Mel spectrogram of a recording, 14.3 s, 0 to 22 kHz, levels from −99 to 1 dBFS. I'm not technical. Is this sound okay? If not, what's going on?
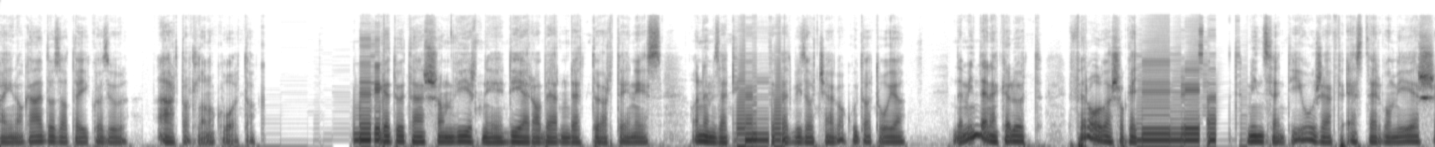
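No. Three stretches of robotic sound from repeated short buffers: 2.61 to 3.84 s after "áldozatai közül ártatlanok", 7.33 to 7.84 s after "történész a", and 11.36 to 12.47 s. The speech turns into a metallic 133 Hz buzz. The likely cause is tiny slices of sound, about 7.5 ms each, being replayed over and over while the real audio is skipped.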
